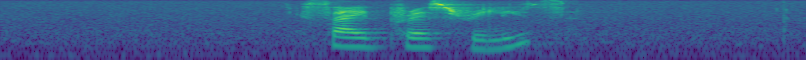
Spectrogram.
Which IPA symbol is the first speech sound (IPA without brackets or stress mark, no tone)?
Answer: s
